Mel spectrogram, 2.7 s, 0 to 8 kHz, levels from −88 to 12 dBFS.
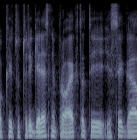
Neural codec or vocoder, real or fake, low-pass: none; real; 7.2 kHz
